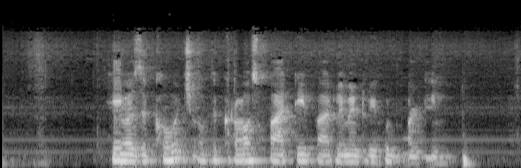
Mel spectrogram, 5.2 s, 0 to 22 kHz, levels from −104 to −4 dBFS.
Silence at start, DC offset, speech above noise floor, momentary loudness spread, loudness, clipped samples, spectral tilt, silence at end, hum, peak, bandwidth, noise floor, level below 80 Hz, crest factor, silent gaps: 0.05 s; under 0.1%; 31 dB; 11 LU; -27 LUFS; under 0.1%; -4.5 dB/octave; 0.45 s; none; -10 dBFS; 11 kHz; -57 dBFS; -52 dBFS; 18 dB; none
